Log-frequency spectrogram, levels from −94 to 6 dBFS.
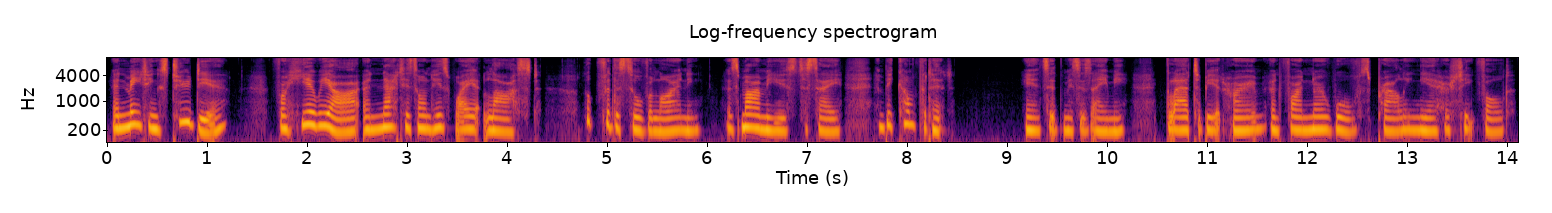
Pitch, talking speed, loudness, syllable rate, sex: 215 Hz, 190 wpm, -20 LUFS, 5.2 syllables/s, female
